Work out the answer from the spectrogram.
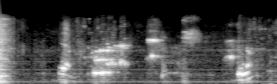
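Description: Short, harsh, croaking breath sounds in quick succession, with a steady low room hum behind them. This is laboured dog breathing with an expiratory thump from an airway foreign body.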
